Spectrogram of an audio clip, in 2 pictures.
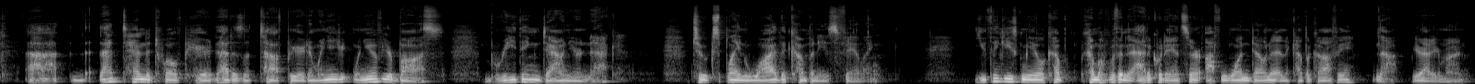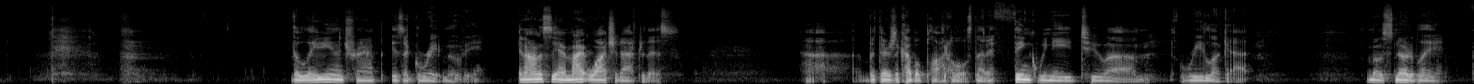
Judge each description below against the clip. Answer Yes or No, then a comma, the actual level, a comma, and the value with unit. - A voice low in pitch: Yes, low, 100 Hz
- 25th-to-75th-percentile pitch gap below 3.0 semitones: No, average, 3.4 semitones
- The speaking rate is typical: Yes, average, 185 wpm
